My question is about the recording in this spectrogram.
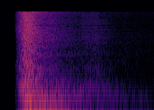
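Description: A single whoosh sound effect over a deep boom, hitting about a fifth of a second in and dying away over about a second and a half.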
